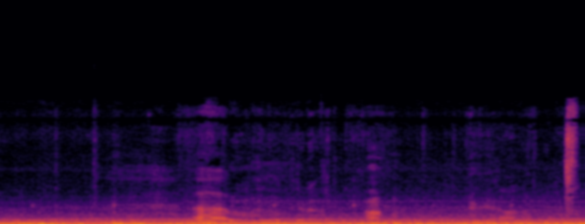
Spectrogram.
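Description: Steady low rumble of a car running on the road, with a couple of short voice fragments over it.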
